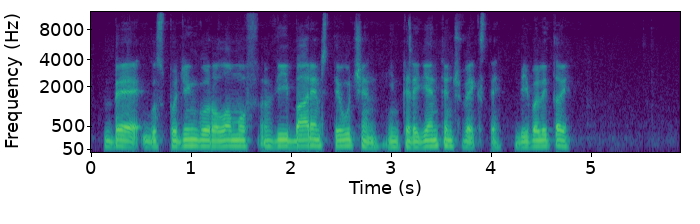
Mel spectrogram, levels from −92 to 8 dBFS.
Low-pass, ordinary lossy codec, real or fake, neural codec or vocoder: 10.8 kHz; Opus, 16 kbps; real; none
